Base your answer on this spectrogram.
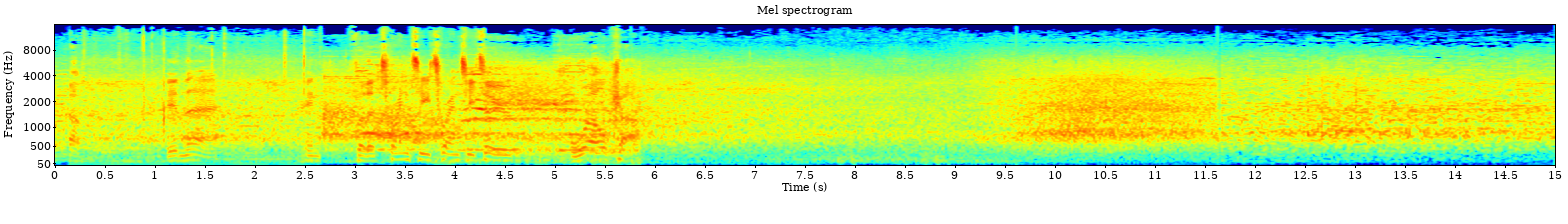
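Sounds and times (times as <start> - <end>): stadium crowd noise: 0.0 - 15.0.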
